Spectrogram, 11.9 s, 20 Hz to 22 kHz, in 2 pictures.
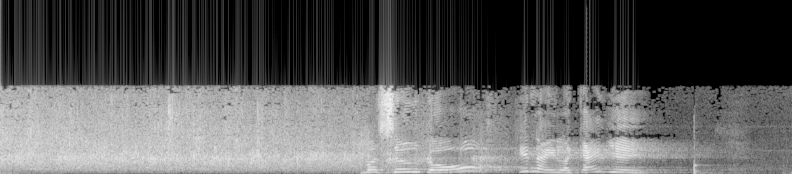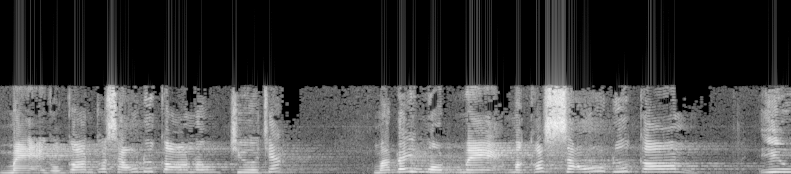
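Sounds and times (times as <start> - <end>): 
audience applause at a Buddhist teaching session: 0.0 - 3.3
speech: 2.7 - 5.0, 5.9 - 11.8.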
